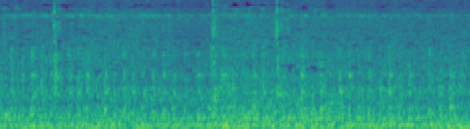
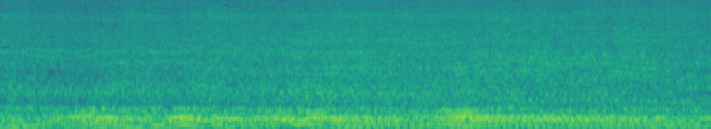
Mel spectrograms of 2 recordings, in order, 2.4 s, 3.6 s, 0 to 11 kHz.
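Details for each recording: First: Suzuki K6A petrol engine idling with AC and fan on: low, uneven shaking rumble and heavy vibration as the AC loads it; IACV idle-up issue, later fixed. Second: Suzuki K6A engine after IACV idle-up fix: revs climb smoothly and settle with aircon on, no vibration or hunting, previously shook at idle with AC on; healthy rev with AC load.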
